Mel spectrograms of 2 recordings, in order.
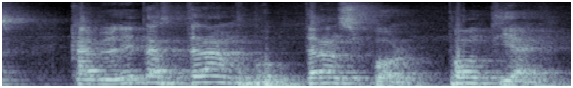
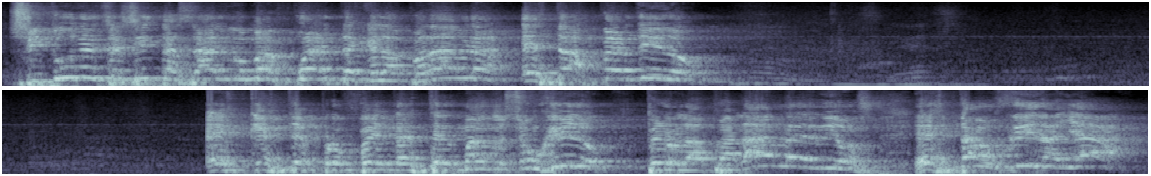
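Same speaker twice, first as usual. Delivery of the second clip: full-force preaching; 7 semitones higher than usual. Acted. Preacher testifying to the congregation, full-force preaching. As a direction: preach it out with rising fervor.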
